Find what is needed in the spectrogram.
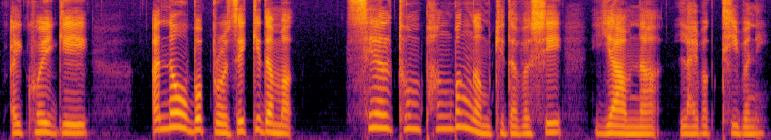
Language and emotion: Manipuri, sad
